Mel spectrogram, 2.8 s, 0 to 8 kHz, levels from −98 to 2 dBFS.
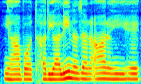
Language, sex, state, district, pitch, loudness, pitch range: Hindi, female, Madhya Pradesh, Bhopal, 190 Hz, -15 LUFS, 185-200 Hz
